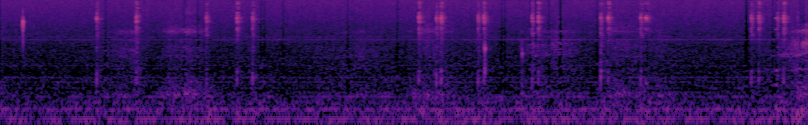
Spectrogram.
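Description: Faint, irregular clicks of a computer mouse and keys over near silence and a low hum.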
